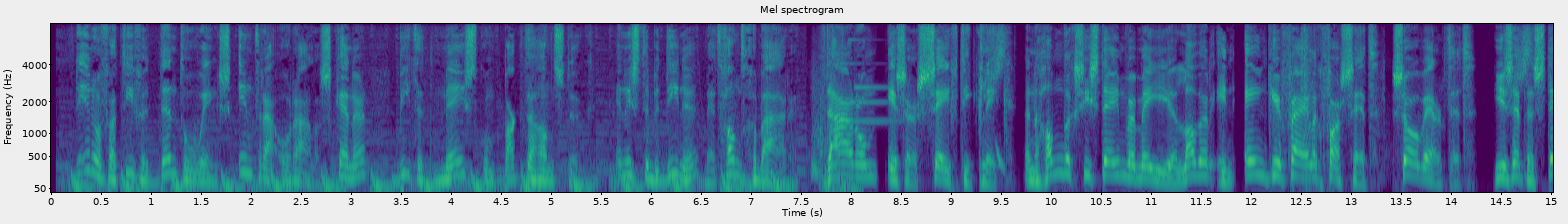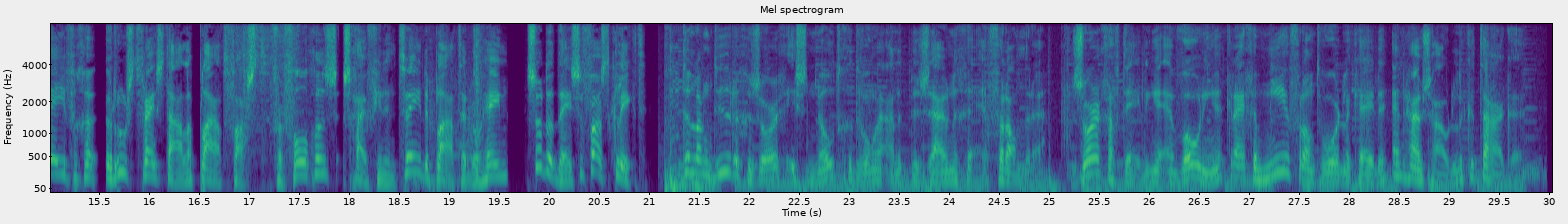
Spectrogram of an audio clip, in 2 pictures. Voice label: dutch voice narration

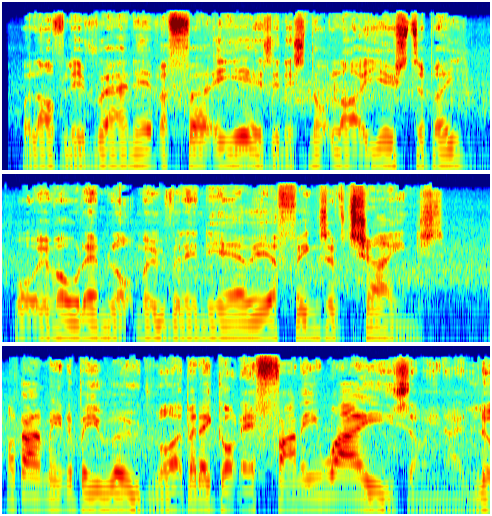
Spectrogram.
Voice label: cockney

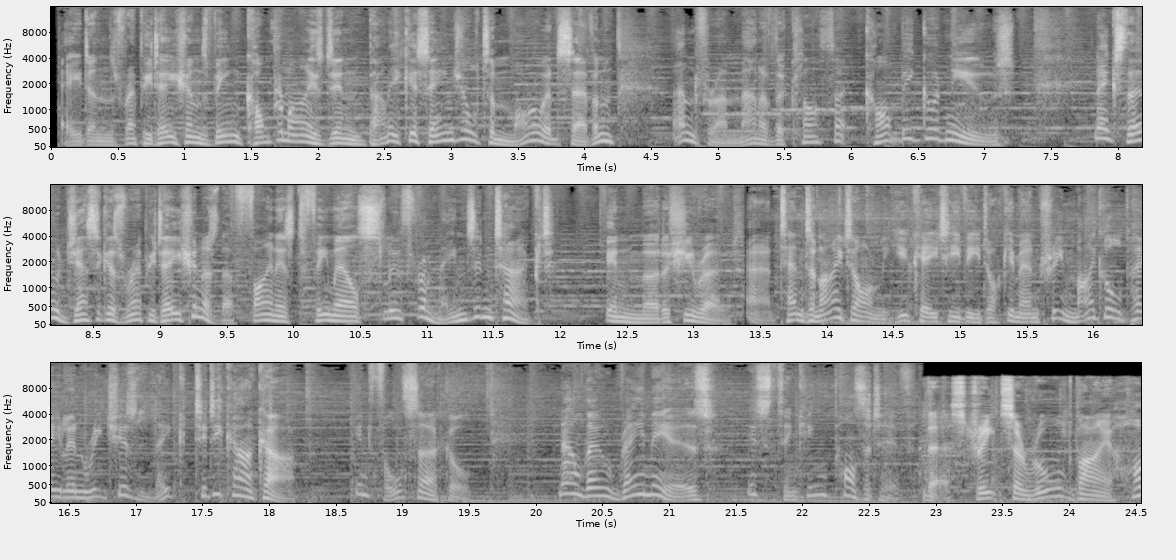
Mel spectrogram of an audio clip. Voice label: continuity

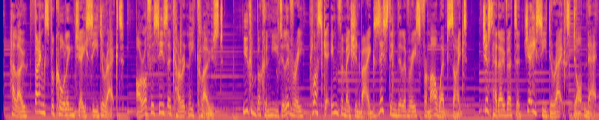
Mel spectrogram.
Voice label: telephone menu

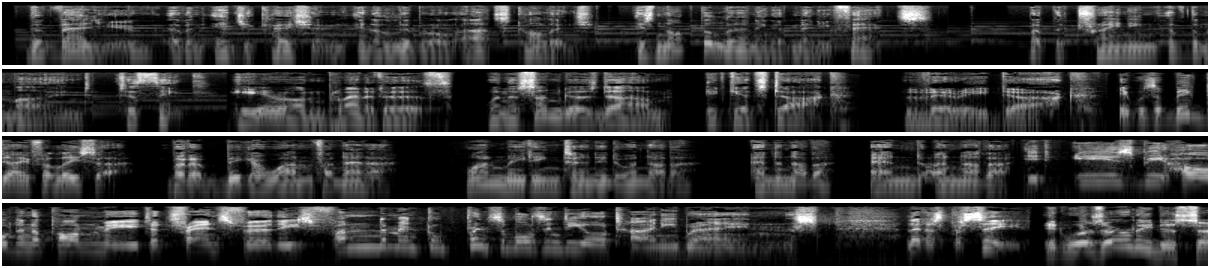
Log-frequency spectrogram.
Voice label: australian voice; showreel

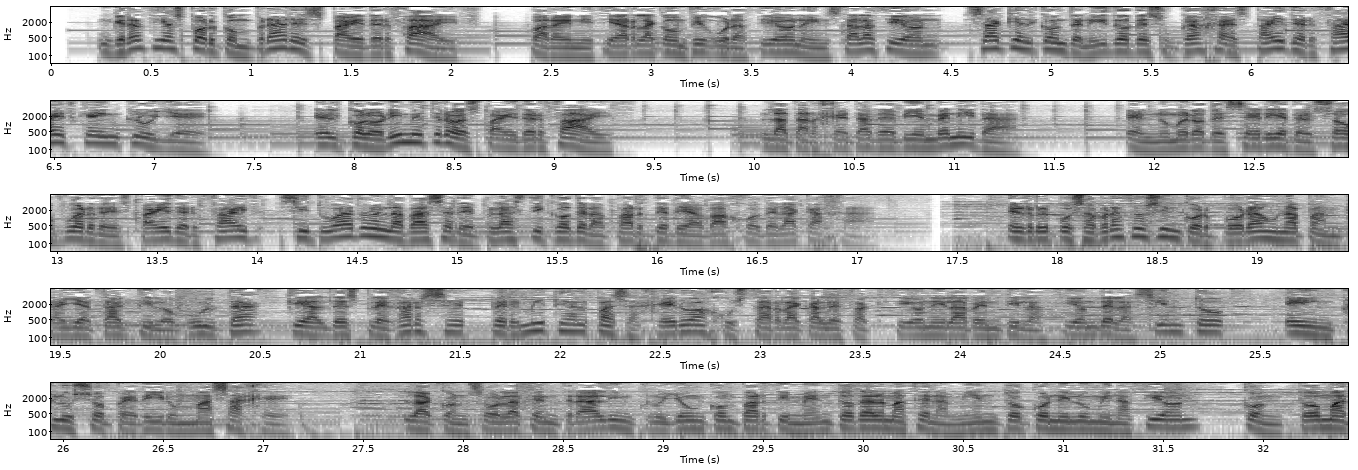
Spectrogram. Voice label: spanish male e-learning

